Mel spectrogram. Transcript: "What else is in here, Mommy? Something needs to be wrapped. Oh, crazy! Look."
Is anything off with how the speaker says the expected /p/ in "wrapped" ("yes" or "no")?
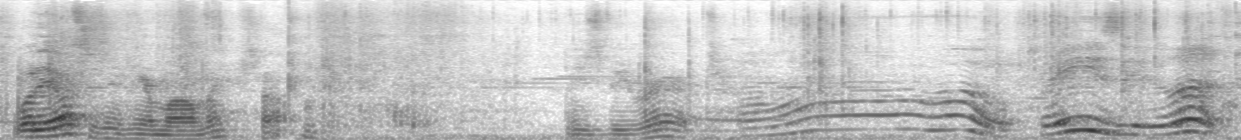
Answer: yes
